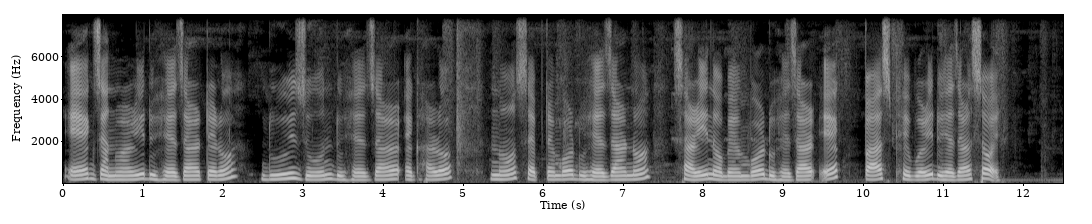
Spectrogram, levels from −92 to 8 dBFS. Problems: background sounds at intervals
